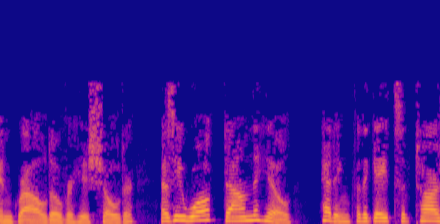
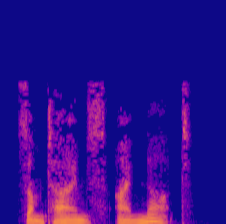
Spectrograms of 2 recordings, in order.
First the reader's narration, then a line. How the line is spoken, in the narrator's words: said Aaron quietly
